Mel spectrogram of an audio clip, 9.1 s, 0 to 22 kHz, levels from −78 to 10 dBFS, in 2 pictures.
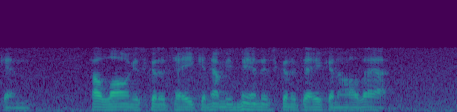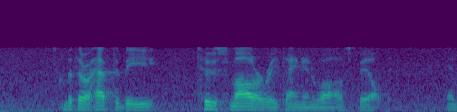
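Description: No faults heard: the speech comes over a telephone-band call path with nothing above 4 kHz, and the room noise sits about 22 dB below it.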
